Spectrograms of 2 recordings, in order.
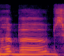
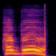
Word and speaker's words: haboob: Haboo. That's how you pronounce it. Haboo. The little B at the end is getting cut off, but it's haboo.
